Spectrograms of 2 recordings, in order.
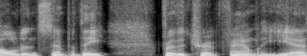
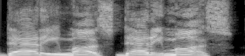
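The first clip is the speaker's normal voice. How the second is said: mock toddler shouting; 8 semitones higher, slower than usual. Host reading out a listener's toddler story, mock toddler shouting. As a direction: imitate a toddler's excited call, pitched high. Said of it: "started shouting".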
